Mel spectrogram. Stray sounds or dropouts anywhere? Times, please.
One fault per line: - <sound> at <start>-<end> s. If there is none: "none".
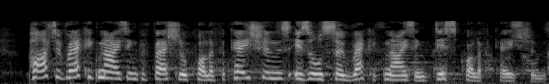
none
